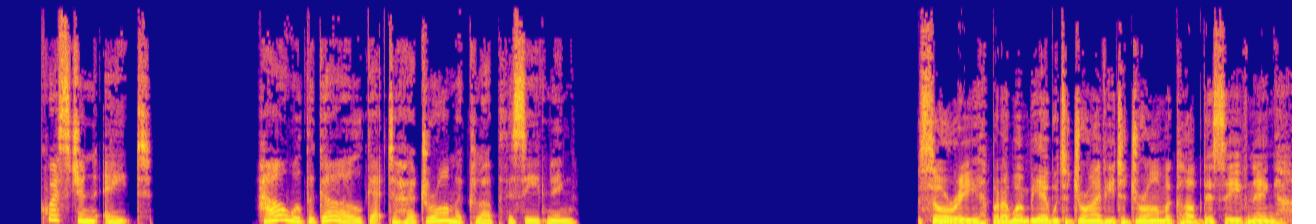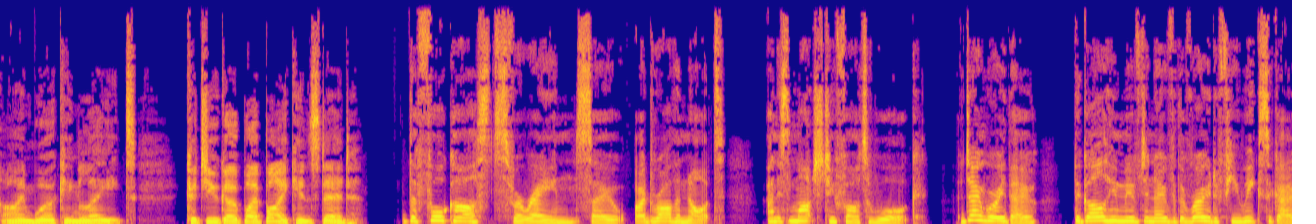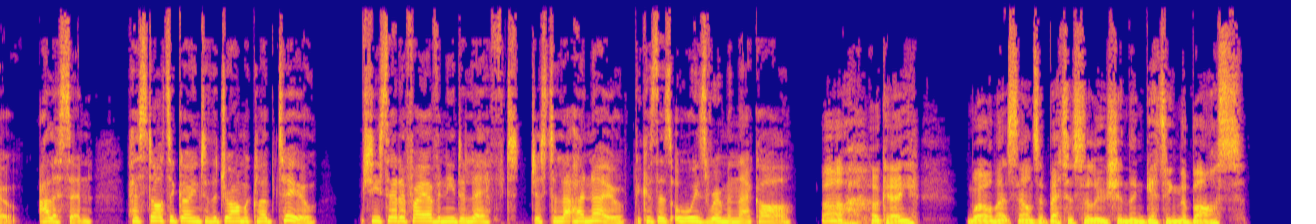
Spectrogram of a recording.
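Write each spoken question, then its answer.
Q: How will the girl get to her drama club this evening?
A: She'll get a lift in Alison's car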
